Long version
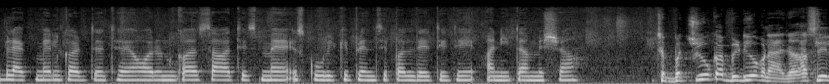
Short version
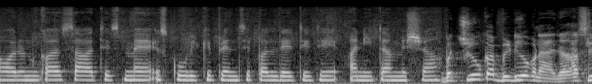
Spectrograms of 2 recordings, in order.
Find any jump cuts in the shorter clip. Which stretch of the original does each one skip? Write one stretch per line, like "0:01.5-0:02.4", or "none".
0:05.8-0:06.7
